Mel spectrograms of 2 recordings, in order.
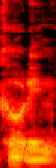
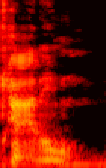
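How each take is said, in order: First: The vowel sounds like the one in 'coat'. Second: The vowel sounds like the one in 'cot'. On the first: The speaker calls it wrong. "It's not coating" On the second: The speaker calls it right. "it's cotting"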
